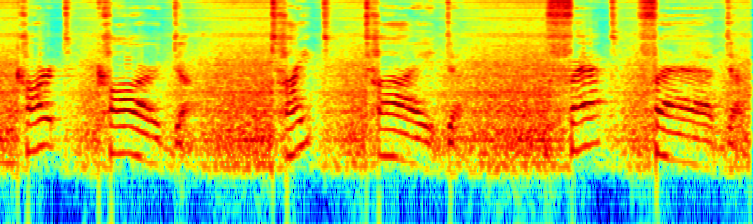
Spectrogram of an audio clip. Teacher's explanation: T that the bow low before should be a little shorter when you have a D at the end the vowels longer so then I'll say this cart card type tide fat fad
